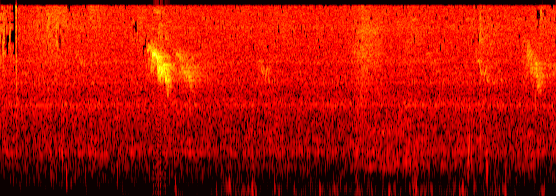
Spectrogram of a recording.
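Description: A large dog flopping down and rolling in grass: faint rustling and a few soft thumps, with one brief high, falling squeak about a second in.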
